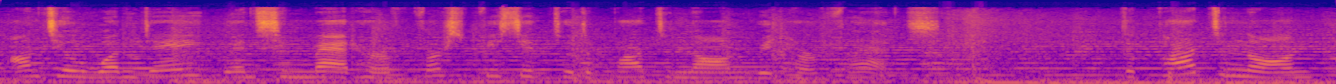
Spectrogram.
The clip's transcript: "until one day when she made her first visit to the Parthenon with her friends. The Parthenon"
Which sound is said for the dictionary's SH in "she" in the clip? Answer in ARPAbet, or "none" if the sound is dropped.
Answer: SH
